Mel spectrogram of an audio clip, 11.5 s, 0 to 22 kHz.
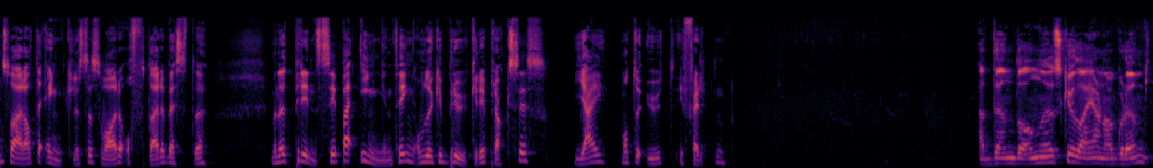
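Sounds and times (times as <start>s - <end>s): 
speech: 0.0s - 7.4s, 9.8s - 11.5s
water lapping at a marina: 7.2s - 11.5s.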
